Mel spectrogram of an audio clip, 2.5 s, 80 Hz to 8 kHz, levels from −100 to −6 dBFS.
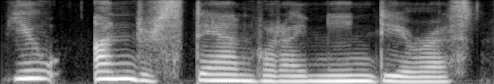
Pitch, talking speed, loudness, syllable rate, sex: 205 Hz, 145 wpm, -14 LUFS, 4.6 syllables/s, female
